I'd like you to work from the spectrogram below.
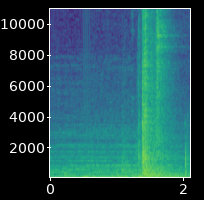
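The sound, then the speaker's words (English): Heavy secure prison door swinging open: a faint dull thud, then a brief rushing scrape, heard alone over a low, steady background hum. “His entourage of guards took him through one last secure door.”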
